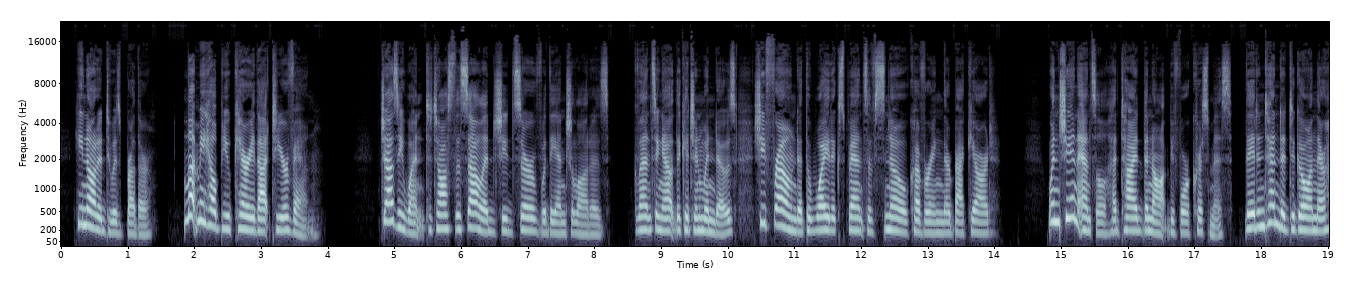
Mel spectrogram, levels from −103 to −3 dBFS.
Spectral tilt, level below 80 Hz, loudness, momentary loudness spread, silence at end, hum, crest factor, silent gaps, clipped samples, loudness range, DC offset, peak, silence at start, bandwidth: -4 dB/octave; -78 dBFS; -25 LUFS; 10 LU; 0 s; none; 20 dB; 3.97-4.33 s, 8.47-8.51 s, 14.37-14.42 s; under 0.1%; 3 LU; under 0.1%; -6 dBFS; 0.25 s; 17.5 kHz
